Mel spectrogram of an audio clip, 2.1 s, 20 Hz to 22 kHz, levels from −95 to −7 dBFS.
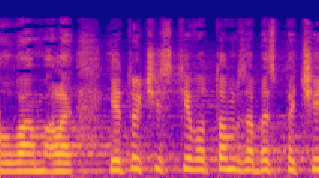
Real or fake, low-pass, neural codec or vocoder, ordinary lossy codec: real; 14.4 kHz; none; MP3, 64 kbps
